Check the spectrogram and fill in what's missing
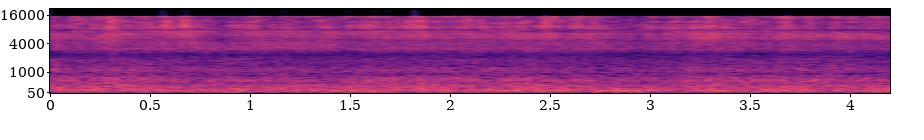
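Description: A spray welding torch flame with metal powder fed into it roars steadily at close range, a continuous broadband hiss with no pauses.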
